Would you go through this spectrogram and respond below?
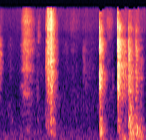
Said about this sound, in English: So I'm just going to close the door on her, as a very bad puppy parent does. One moment.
